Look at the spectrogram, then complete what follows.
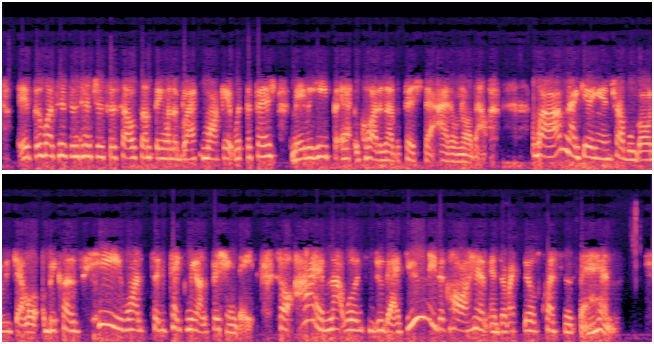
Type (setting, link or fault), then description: link, phone line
